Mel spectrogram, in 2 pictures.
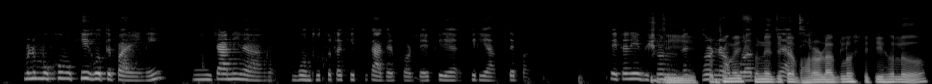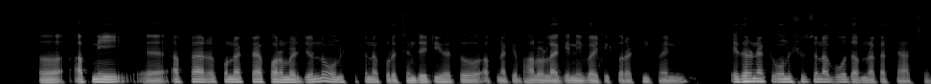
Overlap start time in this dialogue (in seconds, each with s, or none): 6.6 s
